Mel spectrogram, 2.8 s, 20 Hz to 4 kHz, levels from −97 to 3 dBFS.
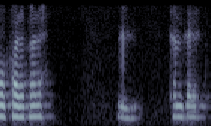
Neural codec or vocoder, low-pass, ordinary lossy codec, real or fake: vocoder, 44.1 kHz, 128 mel bands every 512 samples, BigVGAN v2; 3.6 kHz; none; fake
